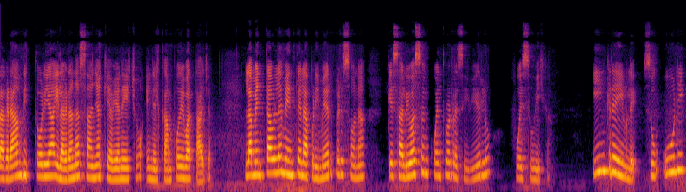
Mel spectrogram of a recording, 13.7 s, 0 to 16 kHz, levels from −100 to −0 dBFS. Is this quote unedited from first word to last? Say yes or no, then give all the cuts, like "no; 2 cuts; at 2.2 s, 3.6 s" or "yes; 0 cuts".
yes; 0 cuts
